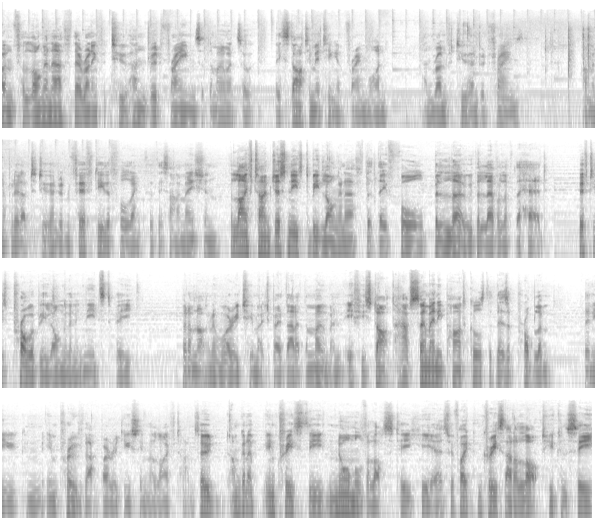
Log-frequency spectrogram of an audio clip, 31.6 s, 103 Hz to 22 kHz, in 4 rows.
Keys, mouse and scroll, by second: 6.1 click, 7.1 KP_2, 7.7 KP_Enter, 7.7 KP_0, 8.8 KP_Enter, 11.8 middle click, 12.8 KP_1, 13.9 scroll down 1, 16.7 middle click, 17.7 scroll down 1, 17.9-18.3 scroll up 1, 26.2 click, 29.6 click.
